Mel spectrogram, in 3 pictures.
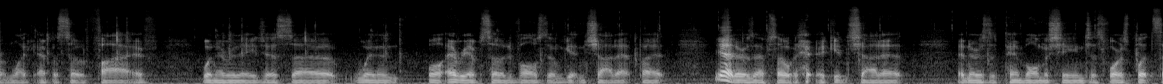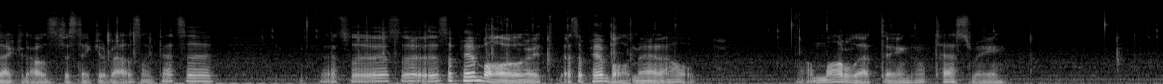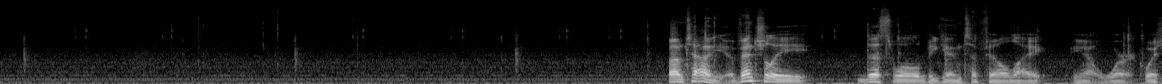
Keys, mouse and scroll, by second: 0.0-1.2 typing, 0.3 click, 1.0 click, 2.1 click, 2.4 alt+a, 2.9 click, 3.2 r, 3.7 click, 3.9 alt+a, 4.2 scroll down 1, 4.9 click, 5.3 scroll down 1, 5.7 shift+middle click, 5.9-6.5 scroll down 2, 6.1 middle click, 6.6 shift+middle click, 6.8 shift+scroll up 2, 7.1 middle click, 7.4 scroll up 1, 7.6 shift+middle click, 7.9-8.7 scroll down 2, 8.2 middle click, 8.8 shift+middle click, 9.0-9.5 scroll up 1, 9.5 middle click, 9.8 scroll down 1, 10.0 shift+middle click, 10.3 middle click, 10.6 scroll down 1, 10.9 middle click, 11.2-11.5 scroll up 1, 11.5 shift+middle click, 11.7 shift+scroll up 1, 12.4 click, 12.8 r, 13.0 z, 14.4 click, 15.3 r, 15.5 z, 15.9 click, 16.2-16.6 scroll down 1, 16.7 alt+a, 17.3 shift+middle click, 17.5-17.8 scroll up 2, 17.9 alt+a, 18.3 middle click, 19.4 click, 19.7 middle click, 19.7 middle click, 20.2-20.7 scroll up 2, 20.7 middle click, 21.6 shift+click, 21.6 shift+click, 22.3-22.9 scroll down 2, 23.2 click, 23.3 click, 24.1 shift+click, 25.4-26.9 middle drag, 26.9 shift+click, 28.9 shift+click, 29.7 shift+click, 30.4 m, 31.6 click, 32.2 alt+a, 32.5 middle click, 32.9 shift+middle click, 33.2 shift+scroll up 1, 33.6 click, 34.7 alt+a.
